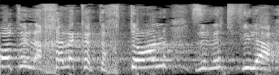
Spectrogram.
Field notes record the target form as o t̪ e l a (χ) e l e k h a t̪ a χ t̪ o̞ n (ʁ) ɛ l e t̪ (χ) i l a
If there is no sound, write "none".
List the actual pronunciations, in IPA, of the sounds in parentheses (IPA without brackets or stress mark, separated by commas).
χ, z, f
